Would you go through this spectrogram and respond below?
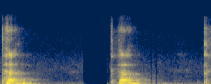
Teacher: For example, in the first sound, p, p, p is an initial position, right? P is a plosive sound, and p is aspirated.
